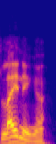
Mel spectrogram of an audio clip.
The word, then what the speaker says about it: Leininger: That is in German that would be pronounced Leininger. Yeah, but if you say it Line Ninja, it's got ninja in it.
